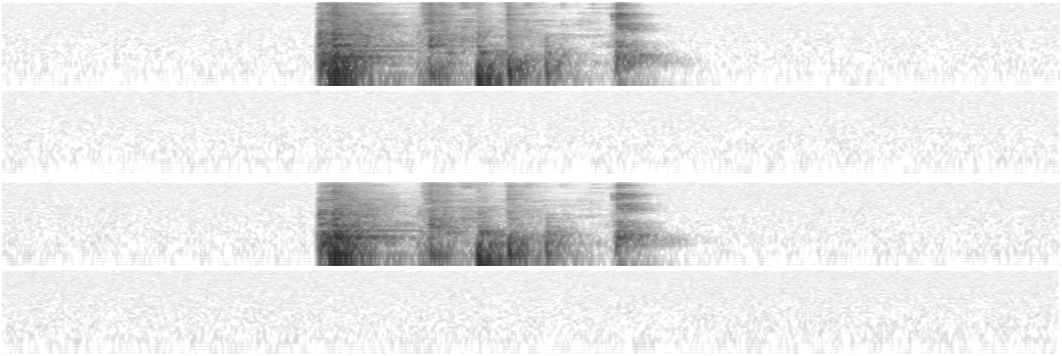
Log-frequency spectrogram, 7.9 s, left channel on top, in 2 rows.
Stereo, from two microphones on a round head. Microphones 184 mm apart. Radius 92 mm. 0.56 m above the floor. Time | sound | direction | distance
1.2 | a thud | 30° left (ahead or behind) | 0.8 m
